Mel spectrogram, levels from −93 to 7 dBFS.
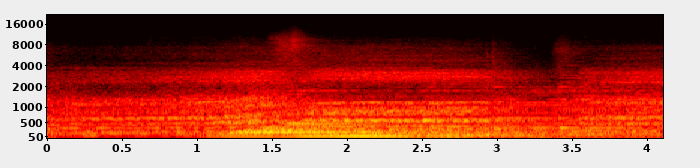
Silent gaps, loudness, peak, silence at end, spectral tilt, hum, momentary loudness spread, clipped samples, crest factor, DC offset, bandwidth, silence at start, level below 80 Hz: none; -32 LUFS; -14 dBFS; 0 s; -8 dB/octave; none; 13 LU; under 0.1%; 16 dB; under 0.1%; 10.5 kHz; 0 s; -38 dBFS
